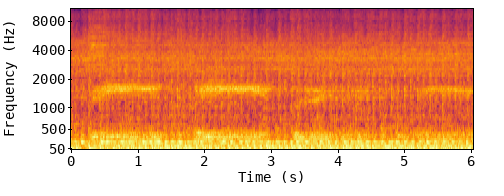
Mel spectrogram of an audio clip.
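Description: Live metal band playing loud and dense: distorted electric guitar and bass over drums.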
